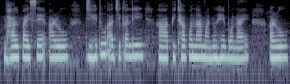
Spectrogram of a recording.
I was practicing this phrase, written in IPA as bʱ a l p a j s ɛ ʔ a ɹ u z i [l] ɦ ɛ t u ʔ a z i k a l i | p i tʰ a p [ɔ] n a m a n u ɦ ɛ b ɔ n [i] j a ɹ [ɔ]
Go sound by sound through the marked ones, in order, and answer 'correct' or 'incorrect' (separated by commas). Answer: incorrect, correct, incorrect, incorrect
